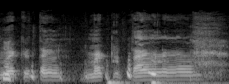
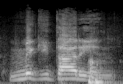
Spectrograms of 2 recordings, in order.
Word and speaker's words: Mkhitaryan: Mercatinian. Who? Henrique Mercatinian. Henrik Mkhitaryan.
